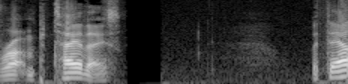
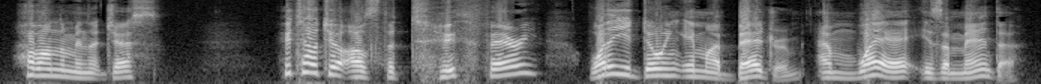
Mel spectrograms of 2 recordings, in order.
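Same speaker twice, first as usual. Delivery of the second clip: put-on high, loud, affronted girl; indignant Mackenzie; 6 semitones higher, 6 dB louder than usual. A narrator's reading. Mackenzie confronts the kid in her bedroom, indignant. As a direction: demand answers like an offended diva.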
